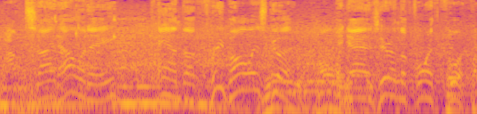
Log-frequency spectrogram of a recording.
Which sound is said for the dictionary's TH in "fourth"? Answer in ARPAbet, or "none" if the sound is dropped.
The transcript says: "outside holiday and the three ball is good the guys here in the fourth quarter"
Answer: TH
